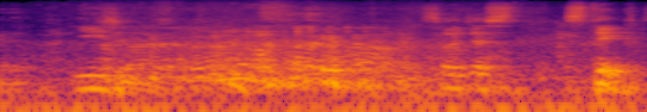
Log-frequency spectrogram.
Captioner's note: students laughing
